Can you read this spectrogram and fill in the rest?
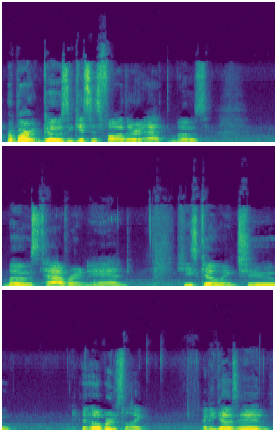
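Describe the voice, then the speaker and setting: Slow-talking man, halting and rambling. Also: medium pitch, steady tone, a little mellow. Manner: halting, rambling, often trailing off and correcting himself. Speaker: video host, fan commentator. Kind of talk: casual unscripted chat to camera. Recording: noticeable background noise.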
